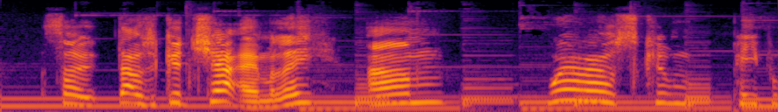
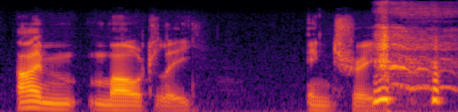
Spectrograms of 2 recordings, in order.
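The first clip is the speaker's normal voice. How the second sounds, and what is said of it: Flat deadpan poker-faced delivery. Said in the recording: “my poker podcast voice”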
